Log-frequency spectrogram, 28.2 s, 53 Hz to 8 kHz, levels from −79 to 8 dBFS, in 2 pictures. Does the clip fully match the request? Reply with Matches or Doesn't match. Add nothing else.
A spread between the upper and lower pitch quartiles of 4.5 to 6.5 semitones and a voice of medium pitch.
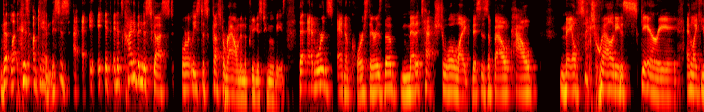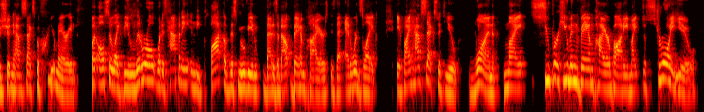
Matches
